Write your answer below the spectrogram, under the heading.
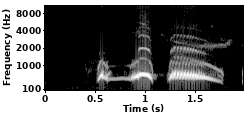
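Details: Spotted dove giving the 'kuk 2' call style, used as a lure to attract other doves: a short coo, a rising double coo, then a long drawn-out falling coo, all low and mellow, quiet background.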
